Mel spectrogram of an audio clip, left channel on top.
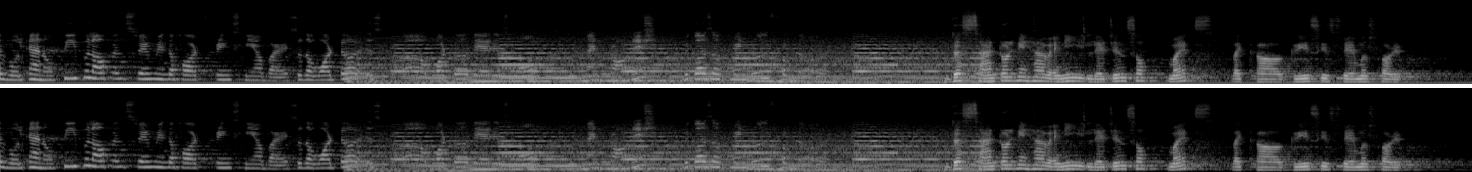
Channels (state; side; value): noise; left; hum, 20 dB below the sound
